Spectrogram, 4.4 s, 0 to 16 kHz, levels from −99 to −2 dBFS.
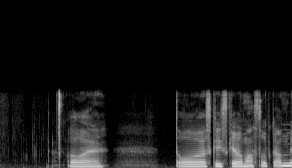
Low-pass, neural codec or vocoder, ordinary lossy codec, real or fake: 7.2 kHz; none; none; real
